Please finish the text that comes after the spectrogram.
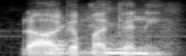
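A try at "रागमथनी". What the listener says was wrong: No, it's a different word. Madana and Mathana. Raga Madani, not Madani. Second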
